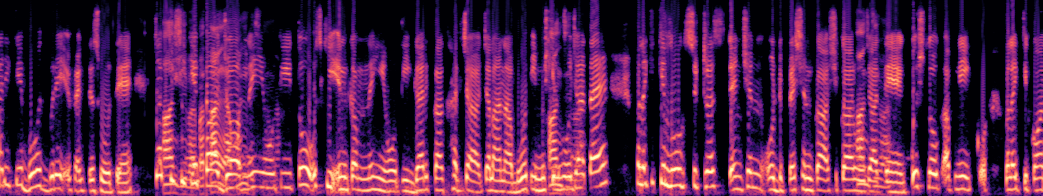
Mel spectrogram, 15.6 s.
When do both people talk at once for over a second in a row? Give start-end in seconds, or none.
2.4-4.2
